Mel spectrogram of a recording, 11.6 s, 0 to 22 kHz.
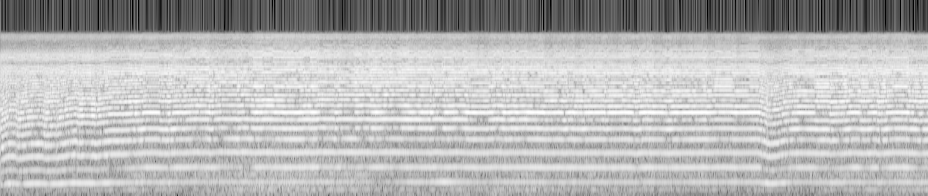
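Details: Black Widow mouse racer second run after loose screws found, 24% nitromethane fuel, 5x3 prop, high-compression head: loud steady high-pitched scream with one brief dip, about twice as loud with prop wind audible; running strong and clean.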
